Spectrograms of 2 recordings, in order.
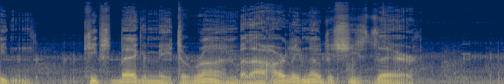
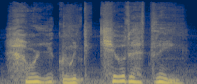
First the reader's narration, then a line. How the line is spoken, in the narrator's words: Maria hisses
